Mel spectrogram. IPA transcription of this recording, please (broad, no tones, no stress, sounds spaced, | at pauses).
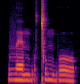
v ɛ m b o ǀ u m b o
